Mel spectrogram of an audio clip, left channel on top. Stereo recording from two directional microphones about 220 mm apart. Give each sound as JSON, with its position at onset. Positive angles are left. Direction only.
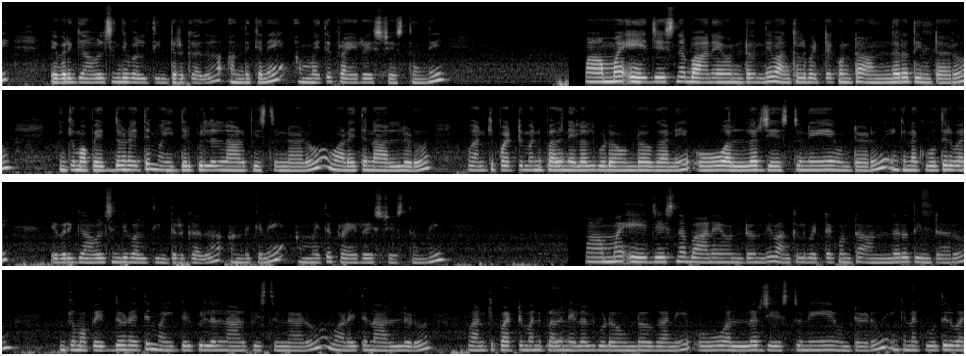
{"t": 0.0, "sound": "a woman's voice", "side_deg": 25}
{"t": 5.8, "sound": "a woman's voice", "side_deg": 25}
